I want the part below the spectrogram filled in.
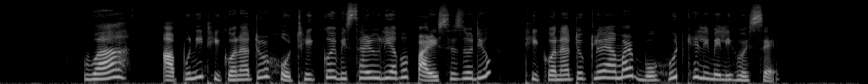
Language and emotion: Assamese, surprised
